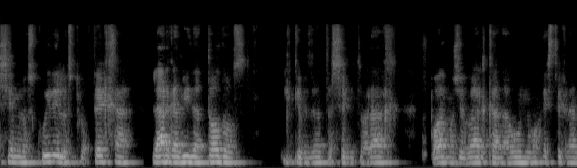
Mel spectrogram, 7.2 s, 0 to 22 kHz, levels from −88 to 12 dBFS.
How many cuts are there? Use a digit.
1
